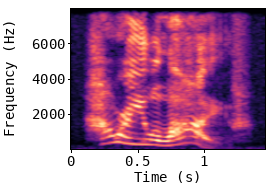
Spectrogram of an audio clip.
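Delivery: high-pitched disbelieving question; imitating an amazed rescuer; astonished. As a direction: marvel in sheer disbelief. Astonished paramedic retold.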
